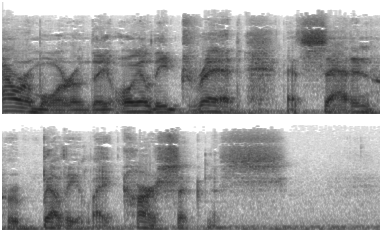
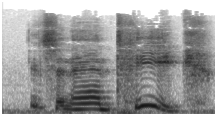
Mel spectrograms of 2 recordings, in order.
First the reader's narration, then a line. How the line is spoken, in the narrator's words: Bernie whined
